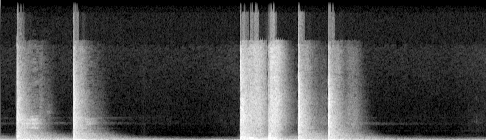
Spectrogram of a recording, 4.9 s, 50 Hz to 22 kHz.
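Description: Right-hand-led paradiddle fill on a drum kit split between tom 1 and the floor tom: a pair of isolated tom hits, a pause, then a quicker cluster of four resonant tom strokes, each decaying with a low ringing boom and no voices.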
